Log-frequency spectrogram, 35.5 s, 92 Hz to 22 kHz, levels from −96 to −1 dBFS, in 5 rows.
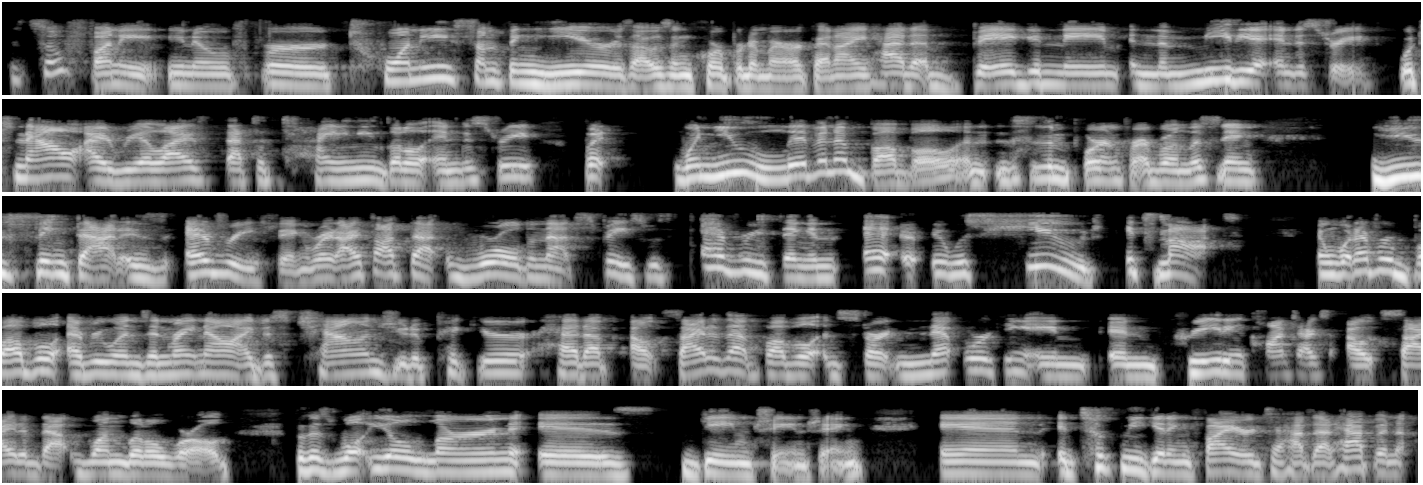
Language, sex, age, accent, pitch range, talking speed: English, female, 30-49, American, 165-210 Hz, 200 wpm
